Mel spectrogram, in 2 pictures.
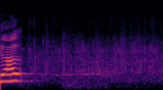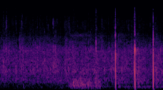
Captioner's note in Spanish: aplausos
